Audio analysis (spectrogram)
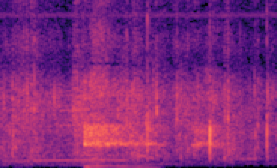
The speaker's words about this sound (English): Yeah, if you're excited, you can clap.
